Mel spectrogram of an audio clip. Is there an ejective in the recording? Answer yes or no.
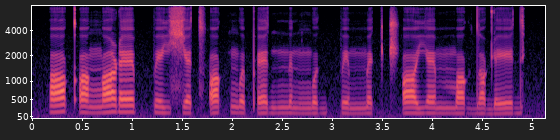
yes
